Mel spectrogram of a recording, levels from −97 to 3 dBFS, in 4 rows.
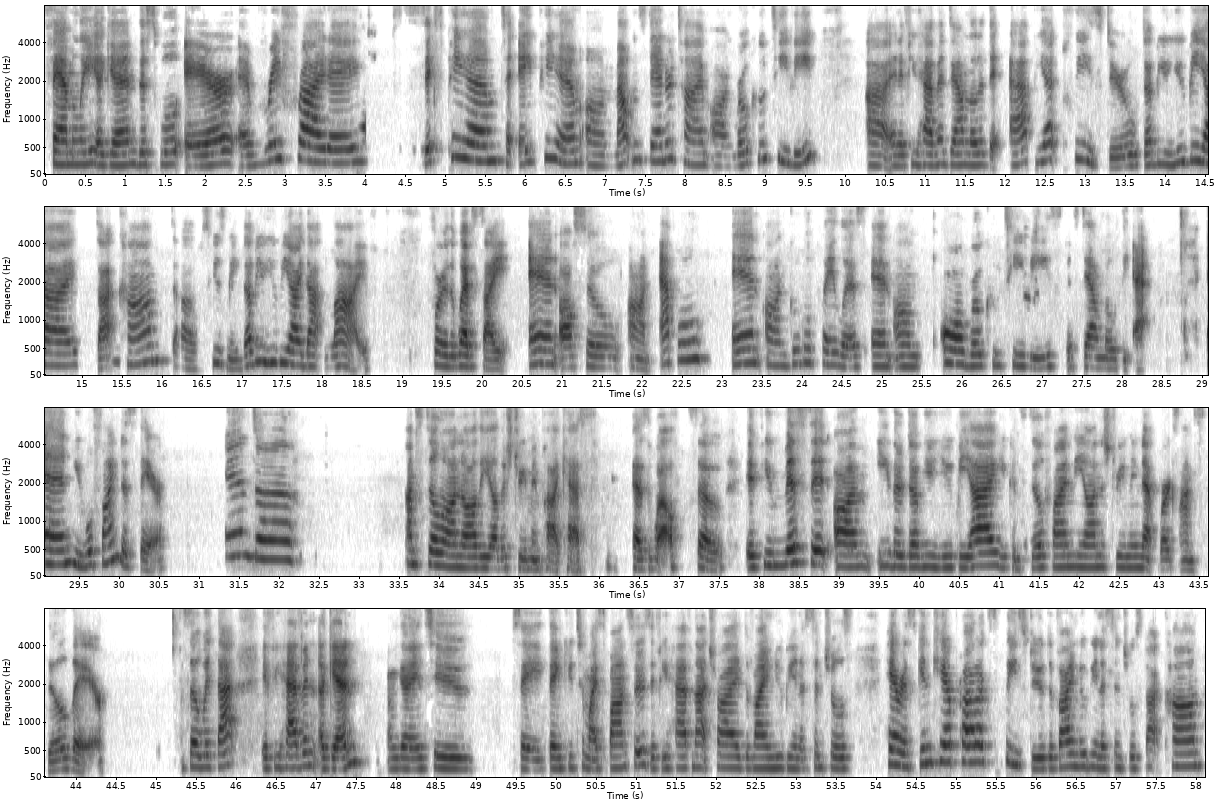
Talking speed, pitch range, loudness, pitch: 130 wpm, 195-255 Hz, -23 LUFS, 210 Hz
